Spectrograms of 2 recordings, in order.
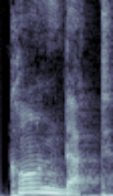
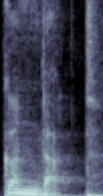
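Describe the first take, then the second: First: contact with the weight on the first syllable, higher; teacher modelling contact as a noun, first syllable stressed. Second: conduct with the weight on the second syllable; teacher modelling conduct as a verb, second syllable stressed. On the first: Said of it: "contact என்று உச்சரிக்க வேண்டும்". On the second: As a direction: lean on the end of conduct for the verb. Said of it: "கவனியுங்கள்". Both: Shown as a demonstration.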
